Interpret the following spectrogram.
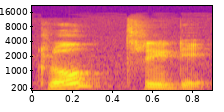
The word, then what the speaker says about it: CLO3D: ঠিক আছে, ক্লোথসের ক্লোটা উচ্চারণ হবে ক্লো 3D।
